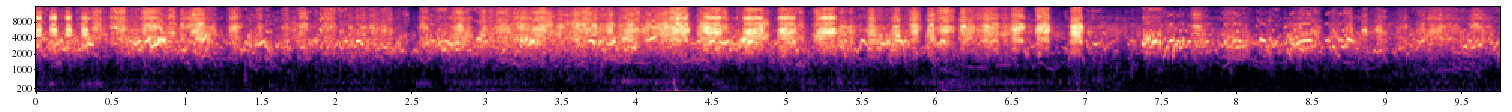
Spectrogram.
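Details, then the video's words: Several budgerigars singing and chattering together, a continuous high warbling chorus with quick chirps, plus a few low thumps in the middle. "Budgies Chirping Sound"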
